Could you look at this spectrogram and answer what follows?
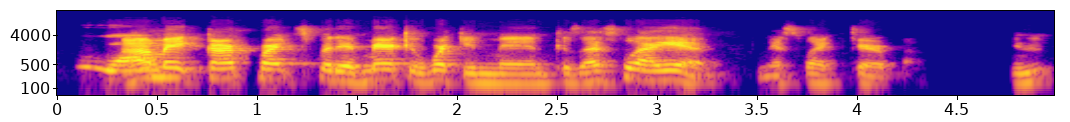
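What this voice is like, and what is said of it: Put-on Chicago accent. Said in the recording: “He got that Chicago accent down to a fucking science”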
